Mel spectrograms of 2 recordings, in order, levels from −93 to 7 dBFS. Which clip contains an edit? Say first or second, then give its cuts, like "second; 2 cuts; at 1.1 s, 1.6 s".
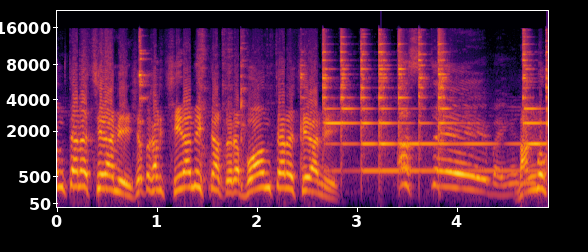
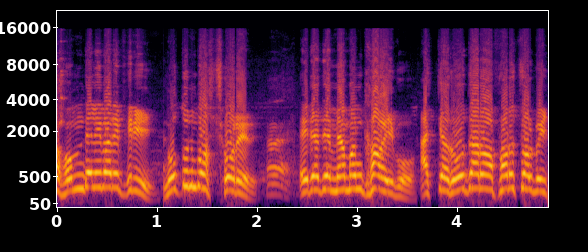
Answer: second; 2 cuts; at 1.0 s, 3.6 s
